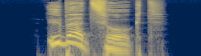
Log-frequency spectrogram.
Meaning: second-person plural preterite of überziehen
- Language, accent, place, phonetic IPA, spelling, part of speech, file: German, Germany, Berlin, [ˈyːbɐˌt͡soːkt], überzogt, verb, De-überzogt.ogg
